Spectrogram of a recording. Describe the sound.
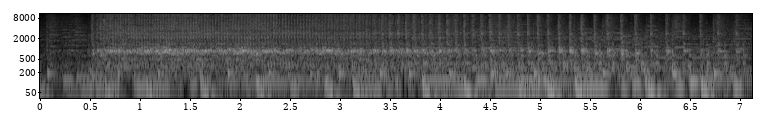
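A prize wheel spins in a Swedish humor-archive game, kicking in after a short pause with loud, rapid ratcheting clicks that run continuously, the individual ticks growing more distinct toward the end.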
